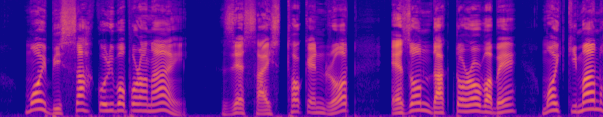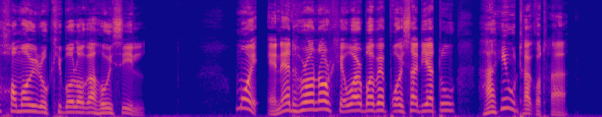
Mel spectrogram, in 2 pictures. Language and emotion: Assamese, angry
